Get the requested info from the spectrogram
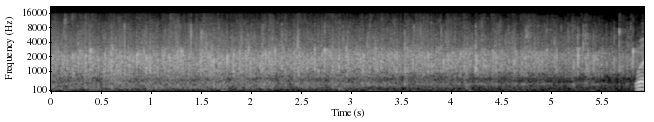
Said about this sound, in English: But that's what's important. Yeah, clap that up. Yeah.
